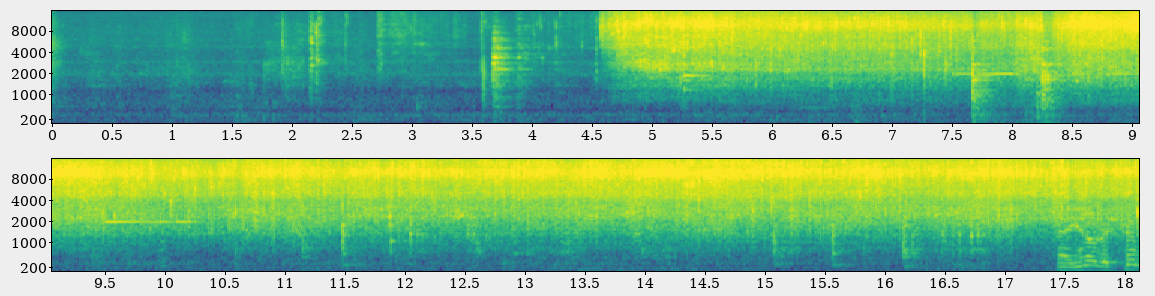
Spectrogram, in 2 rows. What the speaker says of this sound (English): you'll see the exact amount of time it takes to cook the size 21-25 shrimps on a high flame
